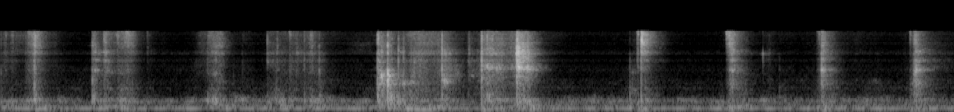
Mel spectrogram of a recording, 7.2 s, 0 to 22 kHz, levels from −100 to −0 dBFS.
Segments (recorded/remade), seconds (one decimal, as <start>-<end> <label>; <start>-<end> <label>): 0.0-7.2 remade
